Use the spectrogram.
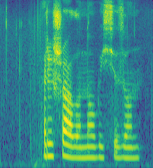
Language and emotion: Russian, neutral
